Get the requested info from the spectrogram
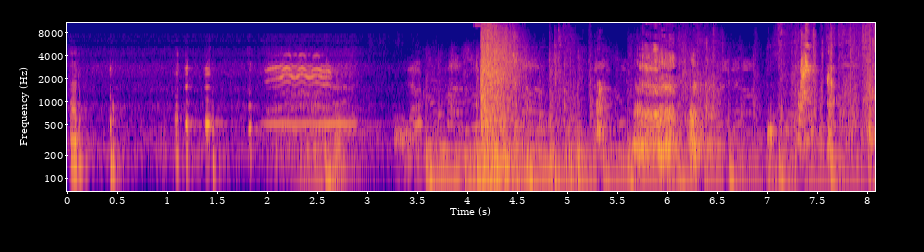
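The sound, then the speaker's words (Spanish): A pig named Manolito, raised in the fields of Extremadura, grunts and snorts repeatedly, growing louder and busier in the second half, with rustling noises around it after a quieter, murmuring start. “Él es un cerdo criado en los campos de Extremadura.”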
